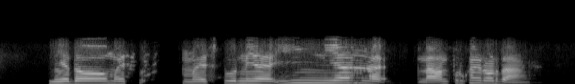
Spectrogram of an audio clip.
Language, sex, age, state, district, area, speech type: Santali, male, 18-30, Jharkhand, Pakur, rural, conversation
